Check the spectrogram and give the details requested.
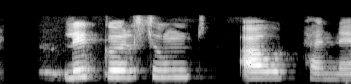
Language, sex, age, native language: Icelandic, female, 8, Icelandic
